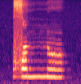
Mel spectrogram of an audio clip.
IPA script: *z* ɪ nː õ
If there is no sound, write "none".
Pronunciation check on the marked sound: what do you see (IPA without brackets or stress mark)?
zˤ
